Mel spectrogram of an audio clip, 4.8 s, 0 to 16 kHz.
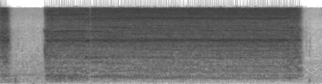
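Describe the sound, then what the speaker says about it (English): A 1-inch hole saw in a power drill cuts steadily through wood for about four seconds while building a rocking chair from a kitchen chair; the grinding whine is loud and close, with quiet before and after. "we take our 1-inch hole saw"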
